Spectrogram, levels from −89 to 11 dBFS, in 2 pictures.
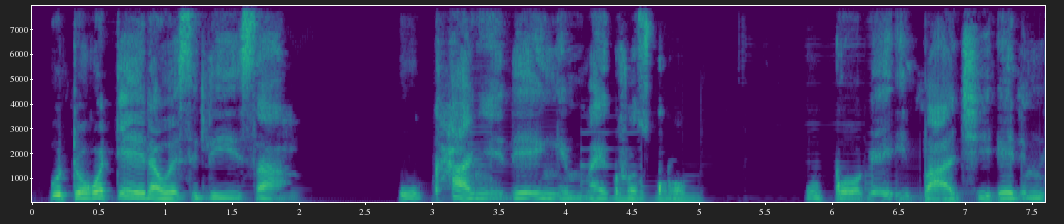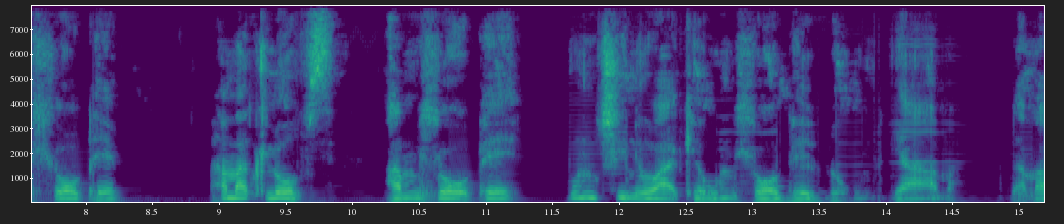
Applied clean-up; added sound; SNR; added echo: neural mask model DeepFilterNet 3.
